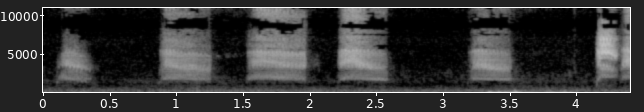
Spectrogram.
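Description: A bird calling repeatedly: about six short, harsh calls in quick succession. There is a low thump about three seconds in.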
